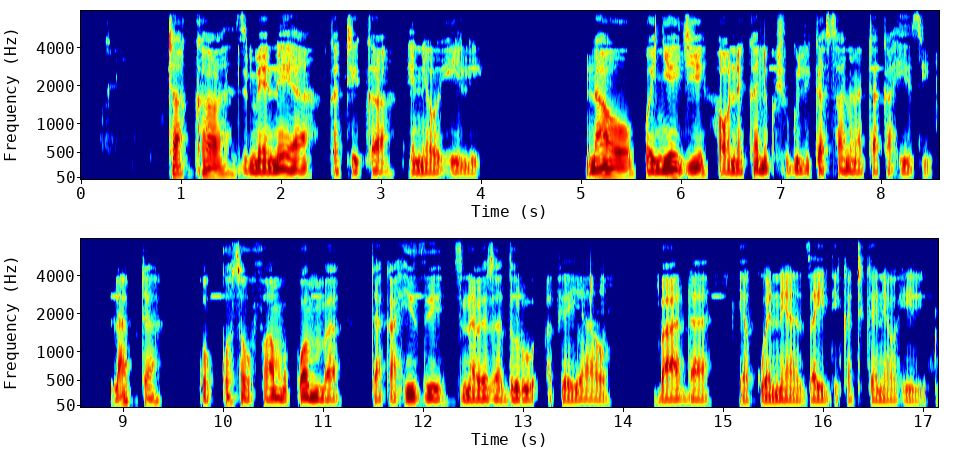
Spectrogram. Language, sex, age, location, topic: Swahili, male, 25-35, Nairobi, government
